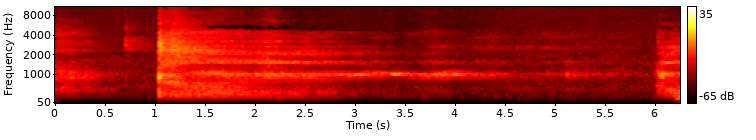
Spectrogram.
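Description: A man blows hard and steadily into a balloon.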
